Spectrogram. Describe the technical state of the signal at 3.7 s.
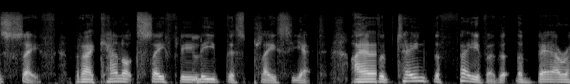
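A burst of packet loss runs from 3.70 to 3.78 s. The receiver conceals the gap by extending the last sound and fading it down over about 58 ms. Audio resumes with roughly 60 ms of the speech skipped, leaving an audible jump in the Opus call stream.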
